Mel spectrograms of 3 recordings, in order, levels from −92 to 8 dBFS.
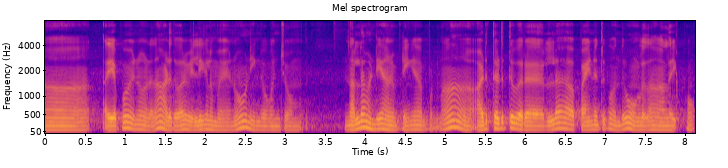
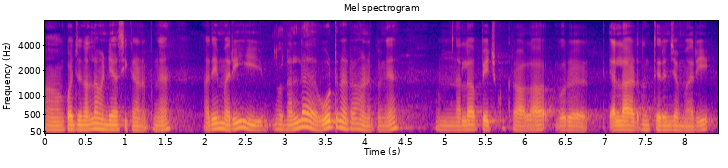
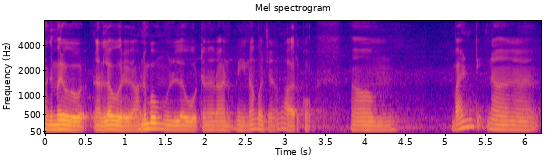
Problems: background conversations at intervals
